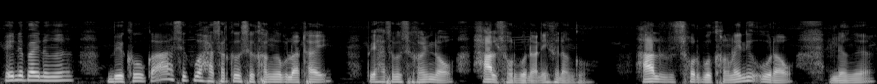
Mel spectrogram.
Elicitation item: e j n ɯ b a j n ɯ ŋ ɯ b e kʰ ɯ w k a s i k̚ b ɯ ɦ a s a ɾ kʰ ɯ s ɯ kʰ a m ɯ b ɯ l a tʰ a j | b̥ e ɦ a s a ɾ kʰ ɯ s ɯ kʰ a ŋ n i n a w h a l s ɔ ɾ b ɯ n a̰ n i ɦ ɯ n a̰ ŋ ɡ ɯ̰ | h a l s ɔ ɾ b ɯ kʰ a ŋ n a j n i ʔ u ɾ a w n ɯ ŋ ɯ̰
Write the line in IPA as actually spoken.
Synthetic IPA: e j n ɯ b a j n ɯ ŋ ɯ b e kʰ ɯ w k a s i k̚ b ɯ ɦ a s a ɾ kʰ ɯ s ɯ kʰ a ŋ ɯ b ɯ l a tʰ a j | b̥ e ɦ a s a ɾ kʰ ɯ s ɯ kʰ a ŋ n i n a w h a l s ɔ ɾ b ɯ n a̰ n i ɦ ɯ n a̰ ŋ ɡ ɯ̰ | h a l s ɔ ɾ b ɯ kʰ a ŋ n a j n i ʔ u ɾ a w n ɯ ŋ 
